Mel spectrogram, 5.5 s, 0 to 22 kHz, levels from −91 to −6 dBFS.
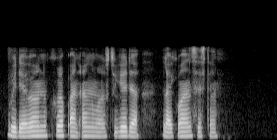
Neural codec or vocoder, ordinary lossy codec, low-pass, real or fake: none; none; 5.4 kHz; real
